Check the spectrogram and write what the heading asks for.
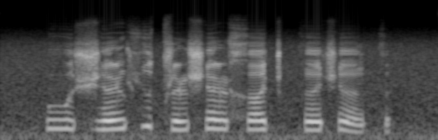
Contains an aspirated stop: no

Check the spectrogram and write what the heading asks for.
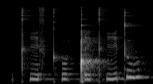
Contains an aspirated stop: yes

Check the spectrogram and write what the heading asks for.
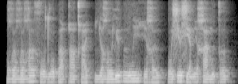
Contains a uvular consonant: yes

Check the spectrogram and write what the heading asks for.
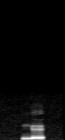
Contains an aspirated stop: no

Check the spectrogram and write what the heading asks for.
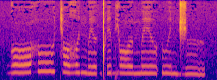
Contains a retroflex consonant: no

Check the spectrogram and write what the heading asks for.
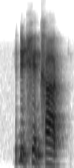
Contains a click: no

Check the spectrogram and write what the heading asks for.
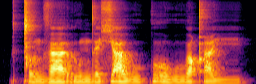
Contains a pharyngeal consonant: no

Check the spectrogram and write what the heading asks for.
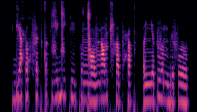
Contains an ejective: yes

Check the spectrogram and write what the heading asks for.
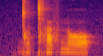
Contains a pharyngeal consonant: no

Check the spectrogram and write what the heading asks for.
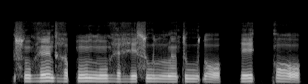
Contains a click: no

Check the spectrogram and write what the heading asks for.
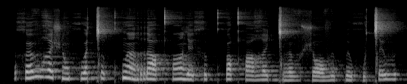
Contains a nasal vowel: yes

